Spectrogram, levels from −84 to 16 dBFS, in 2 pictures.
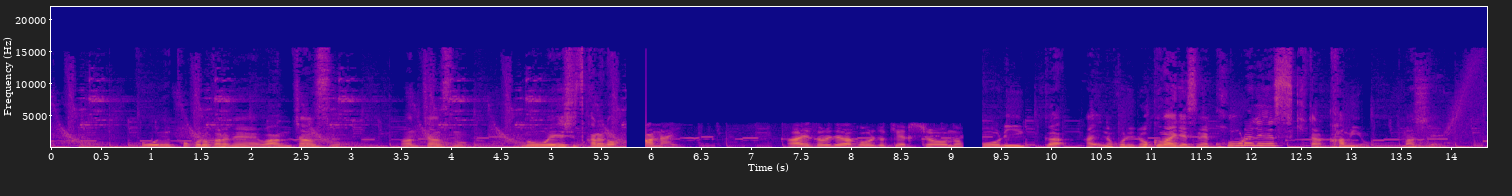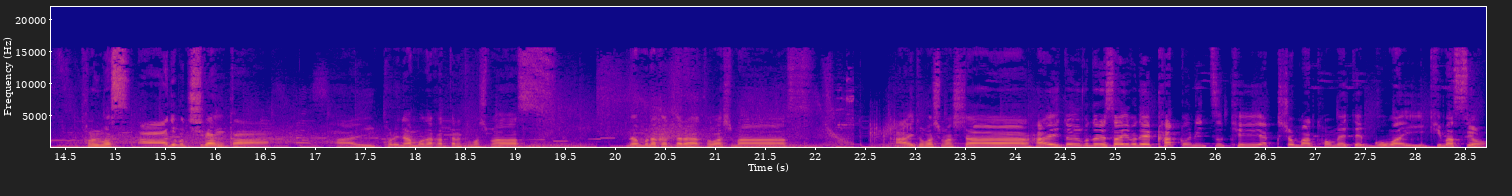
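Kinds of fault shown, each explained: Input switched to a poorer device: from 5.74 s to 9.31 s the sound turns dull and boxy, with nothing above 3.8 kHz, after a silence of 200 ms at the switch. It clears up again at 9.31 s. The likely cause is a change of capture device, since a new background noise of its own sits well under the signal while the level stays the same. A plain low-pass filter would bring no gap and no new noise floor.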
